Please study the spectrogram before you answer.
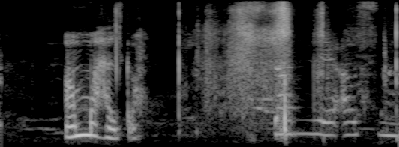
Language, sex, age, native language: Icelandic, female, 10, Icelandic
